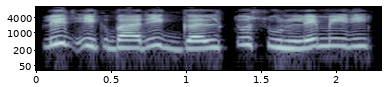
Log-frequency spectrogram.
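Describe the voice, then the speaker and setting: A woman's voice: sits high, a little slow, a little mellow, no room sound, muffled recording. A woman voicing a young, gushing best friend, pleading through tears in a storybook. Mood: tearful pleading. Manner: emotional, pleading, mixes Punjabi and English words.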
